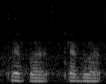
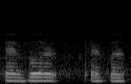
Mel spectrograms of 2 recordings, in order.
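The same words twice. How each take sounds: The two takes are said the same way.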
